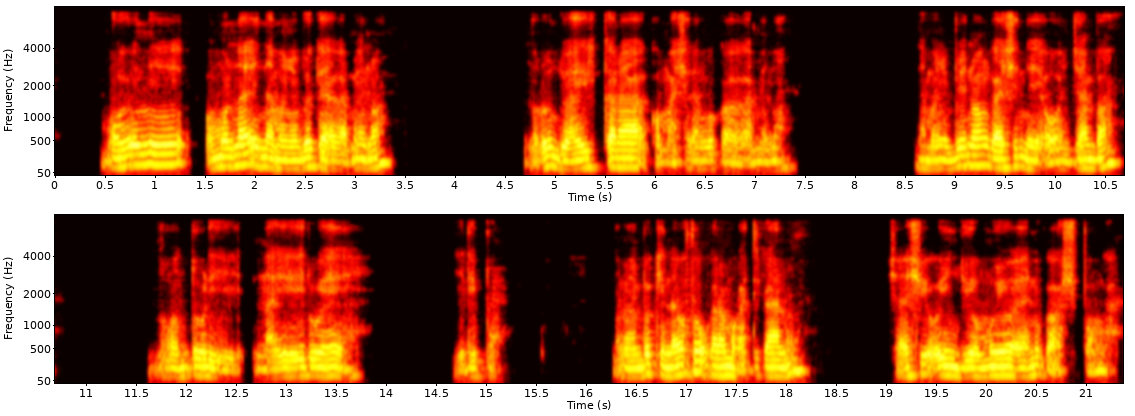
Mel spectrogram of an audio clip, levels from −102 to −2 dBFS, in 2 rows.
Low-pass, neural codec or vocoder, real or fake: 7.2 kHz; vocoder, 44.1 kHz, 128 mel bands, Pupu-Vocoder; fake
